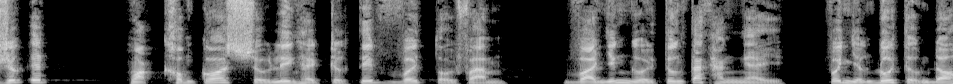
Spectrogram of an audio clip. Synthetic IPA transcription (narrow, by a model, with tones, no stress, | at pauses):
zə˦˥t̚ʔi˦˥t̚ | hwa˨˩k̚xə˧wŋ͡mkɔ˨˦sɨ̰˧˨li˧ənɦḛ˧˨t͡ɕɨ˨˩k̚t̪i˦˥əp̚vəː˨˦jt̪o̰˧˨jfa̰ː˧˨m | vaː˨˩ɲɨ̰˧˥ŋːɨ˨˩əjt̪ɨ˧əŋt̪aː˦˥k̚haː˨˩ŋːa˨˩j | vəː˨˦jɲɨ̰˧˥ŋɗo˨˦jt̪ɨ̰˧˨əŋɗɔ˨˦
